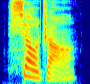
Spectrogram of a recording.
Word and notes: 校长: xiào zhǎng

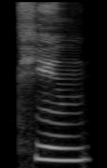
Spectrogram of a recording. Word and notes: 听: tīng

